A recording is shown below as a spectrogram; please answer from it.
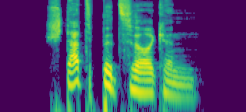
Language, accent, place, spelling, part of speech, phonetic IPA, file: German, Germany, Berlin, Stadtbezirken, noun, [ˈʃtatbəˌt͡sɪʁkn̩], De-Stadtbezirken.ogg
- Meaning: dative plural of Stadtbezirk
